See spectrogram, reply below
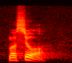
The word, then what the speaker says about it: Mosul: In northern Iraq, up here, close to Turkey, there's the city of, I don't know how to pronounce that, Mosul? Did I say that right? Mosul. Thank you.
